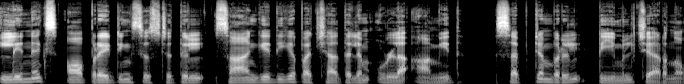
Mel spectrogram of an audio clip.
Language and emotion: Malayalam, neutral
